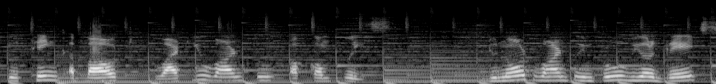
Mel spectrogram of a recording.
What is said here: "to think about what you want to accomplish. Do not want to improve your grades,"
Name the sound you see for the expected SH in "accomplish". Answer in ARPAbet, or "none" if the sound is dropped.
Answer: S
